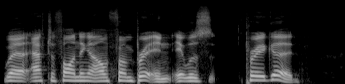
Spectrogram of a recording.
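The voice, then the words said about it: Put-on English accent. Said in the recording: “it's going to be my English accent ... with that accent ... I could speak in this accent”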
